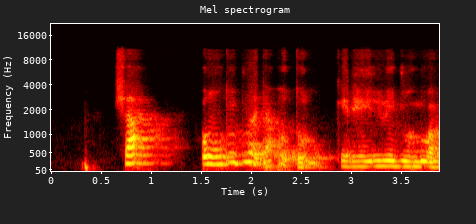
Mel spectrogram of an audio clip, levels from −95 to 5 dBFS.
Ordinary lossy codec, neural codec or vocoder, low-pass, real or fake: Opus, 24 kbps; codec, 44.1 kHz, 2.6 kbps, DAC; 10.8 kHz; fake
